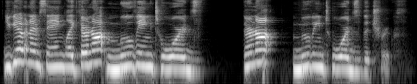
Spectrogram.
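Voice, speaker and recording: A woman's voice: high-pitched, moderate pace, pushed and bright. A woman hosting a livestream, giving casual, opinionated reaction commentary in an emphatic way with rhetorical questions. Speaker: livestream host.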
